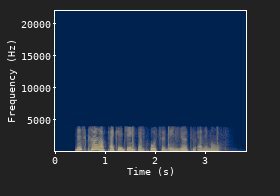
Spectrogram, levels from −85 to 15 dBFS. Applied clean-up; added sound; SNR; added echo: neural mask model RNNoise.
